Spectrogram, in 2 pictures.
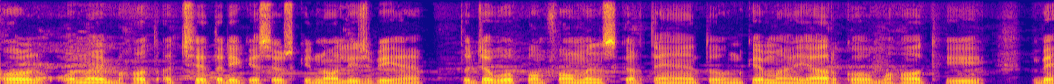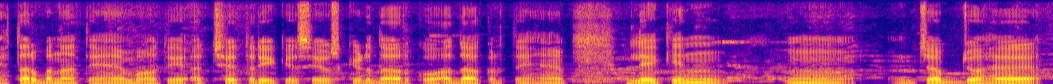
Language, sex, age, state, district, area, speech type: Urdu, male, 18-30, Uttar Pradesh, Gautam Buddha Nagar, urban, spontaneous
